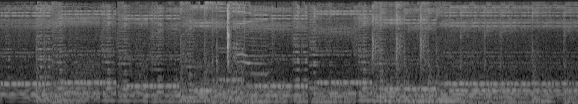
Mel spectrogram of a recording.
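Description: Cat meows from an Amiga homebrew platform game, set over continuous chiptune-style music with steady tones throughout.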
